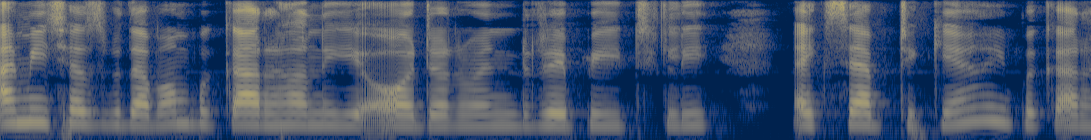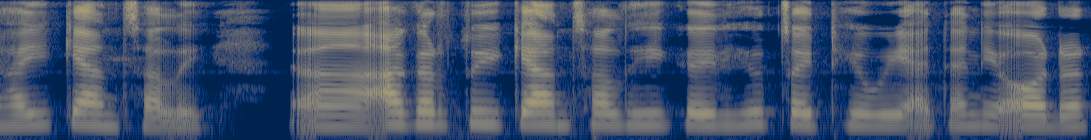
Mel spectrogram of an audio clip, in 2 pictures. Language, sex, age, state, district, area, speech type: Kashmiri, female, 45-60, Jammu and Kashmir, Srinagar, urban, spontaneous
